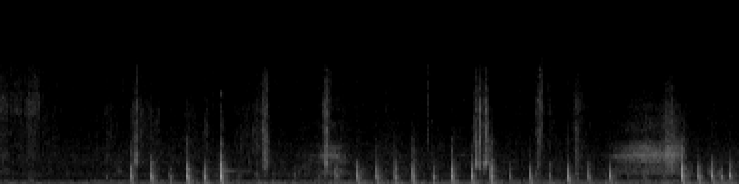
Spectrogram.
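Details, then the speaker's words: Homelite chainsaw, crank wiggled by hand with the microphone held close: irregular dry clicks and light knocks as the loose parts move inside, showing crankshaft bearing play from a failing bearing that the owner plans to fix. "i can wiggle this and you can actually hear the stuff in there moving"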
